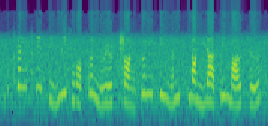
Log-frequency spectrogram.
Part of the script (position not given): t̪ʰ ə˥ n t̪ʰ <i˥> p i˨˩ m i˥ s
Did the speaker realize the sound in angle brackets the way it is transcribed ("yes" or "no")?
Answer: yes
